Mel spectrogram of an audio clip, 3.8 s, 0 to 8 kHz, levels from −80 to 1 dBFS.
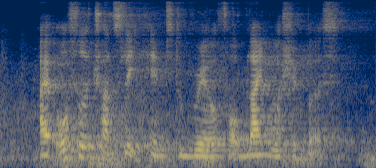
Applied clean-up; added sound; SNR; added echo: none; Thunder; 11 dB; reverberation time 1.9 s.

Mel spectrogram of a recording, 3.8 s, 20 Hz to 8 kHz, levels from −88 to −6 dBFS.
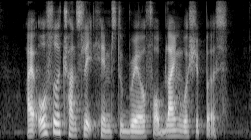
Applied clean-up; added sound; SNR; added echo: none; none; none; none.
